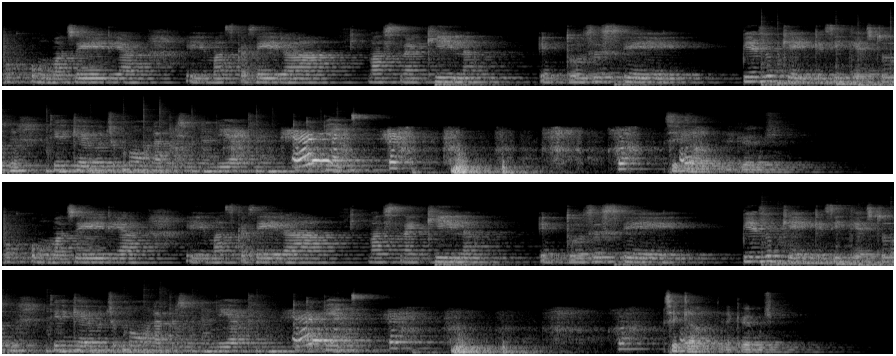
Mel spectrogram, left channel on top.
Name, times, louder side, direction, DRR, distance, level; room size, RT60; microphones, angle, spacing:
voice 1, 0.0-4.8 5.4-6.7 7.4-11.5 11.8-12.4, equal, ahead, -3 dB, 1.1 m, -31 dB
sound 1, 7.6-9.0 9.4-12.5, left 1 dB, 30° left, 0.8 m, -36 dB
sound 2, 9.0-9.2 9.7-9.9 10.6-10.8 11.1-12.4 12.7-13.1 13.3-13.6 13.9-14.1 14.4-14.7 15.0-15.3 15.7-16.0, left 6 dB, 70° left, 0.4 m, -26 dB
voice 2, 15.5-16.6, right 2 dB, 60° right, 3 dB, 0.8 m, -29 dB
7.9 x 5.7 x 4.6 m, 1.4 s
head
